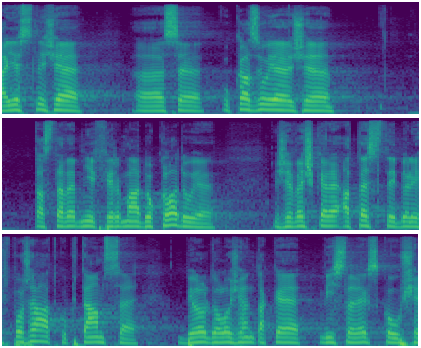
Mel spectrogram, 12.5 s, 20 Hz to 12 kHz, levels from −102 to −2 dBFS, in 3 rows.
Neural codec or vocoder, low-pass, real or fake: none; 10.8 kHz; real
